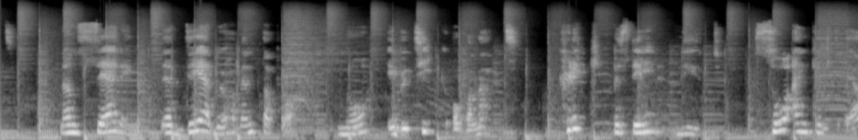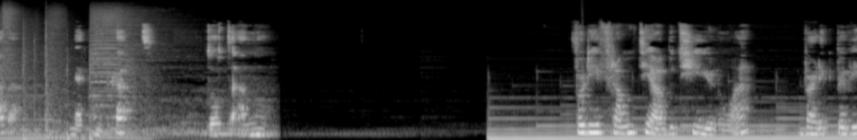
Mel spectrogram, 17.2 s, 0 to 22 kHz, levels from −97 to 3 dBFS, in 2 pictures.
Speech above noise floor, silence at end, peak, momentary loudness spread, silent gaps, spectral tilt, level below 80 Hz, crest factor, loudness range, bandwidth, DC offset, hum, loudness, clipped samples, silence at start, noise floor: 56 dB; 0 s; -2 dBFS; 14 LU; none; -5 dB/octave; -32 dBFS; 18 dB; 10 LU; 19 kHz; under 0.1%; none; -20 LUFS; under 0.1%; 0 s; -74 dBFS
